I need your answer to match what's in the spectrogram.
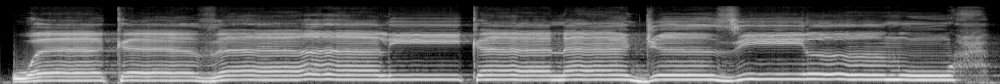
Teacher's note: Wa kadzalika najzil muhsinin. Huruf jim ini adalah bacaan qalqalah, harus kita pantulkan. Huruf zain yang berkasroh i ini langsung masuk ke huruf lam yang bersukun, maka huruf zain kita baca pendek.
